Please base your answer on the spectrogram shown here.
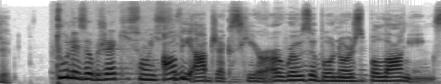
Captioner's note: through translator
